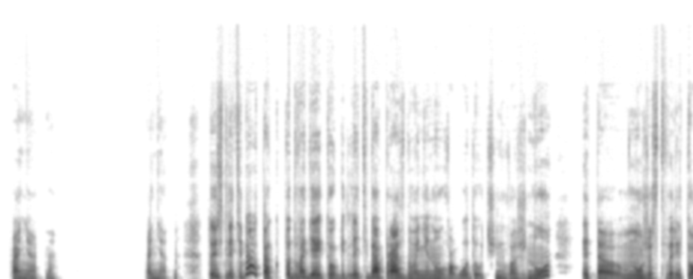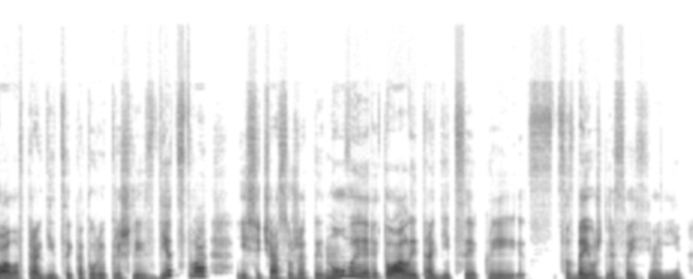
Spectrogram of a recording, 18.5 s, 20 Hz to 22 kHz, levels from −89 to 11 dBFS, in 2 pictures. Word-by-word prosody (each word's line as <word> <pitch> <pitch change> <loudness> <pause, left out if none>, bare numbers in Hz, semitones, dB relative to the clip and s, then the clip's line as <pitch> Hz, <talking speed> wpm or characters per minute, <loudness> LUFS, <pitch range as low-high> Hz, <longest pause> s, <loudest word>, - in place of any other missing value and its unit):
Понятно. 150 -3 -5 1.2
Понятно. - - -9 0.4
То 235 - +2
есть, 255 -1 0
для 235 +2 -2
тебя, 460 - +3 0.2
так, 205 -1 +2
подводя 220 0 +2
итоги, 180 -3 -3 0.2
тебя 230 0 +5
празднование 180 -4 +3
Нового 175 -1 -2
года 170 -2 -5
очень 175 +3 -8
важно. 175 - -1 0.4
Это 175 -7 +2
множество 175 0 -2
ритуалов, 175 -2 +4
традиций, 170 -3 -3
которые 160 0 -5
пришли 165 +1 -7
с 150 - -15
детства, 320 - +1 0.4
и 175 - -7
сейчас 165 0 -3
уже 165 +1 -6
ты 160 -2 -8
новые 265 - +1
ритуалы 225 -4 +6
и 205 - -3
традиции 185 -5 -5
кри 175 - -9
с - - -20 0.3
создаешь 175 -1 0
для 165 0 -8
своей 165 -1 -8
семьи, 155 -2 -11
175 Hz, 120 wpm, -24 LUFS, 165-205 Hz, 1.2 s, ритуалы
